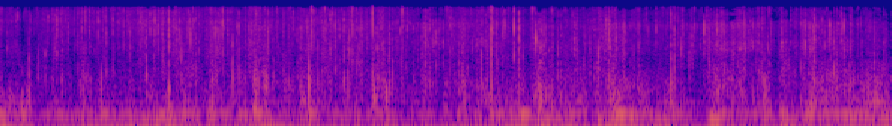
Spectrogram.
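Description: A small ball of crumpled clear plastic wrap is crinkled by fingertips over the mic. It makes a steady stream of dense, bright crackles and sharp snaps over a low, constant rumble.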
